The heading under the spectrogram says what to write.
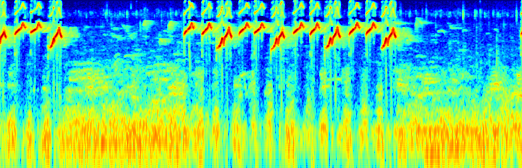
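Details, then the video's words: Java sparrow calling, a sound said to make other Java sparrows start calling at once; two bursts of sharp, high chirps with bright overtones, first four quick notes, then about twelve at roughly five per second, over a faint low rumble. "cukup DENGARKAN SUARA INI, gelatik lain LANGSUNG RIBUT"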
